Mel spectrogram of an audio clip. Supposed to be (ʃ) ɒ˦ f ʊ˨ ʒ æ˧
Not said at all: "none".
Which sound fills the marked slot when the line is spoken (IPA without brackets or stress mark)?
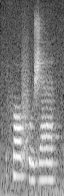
θ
